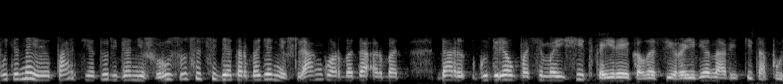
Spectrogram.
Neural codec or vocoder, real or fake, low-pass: vocoder, 22.05 kHz, 80 mel bands, WaveNeXt; fake; 9.9 kHz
